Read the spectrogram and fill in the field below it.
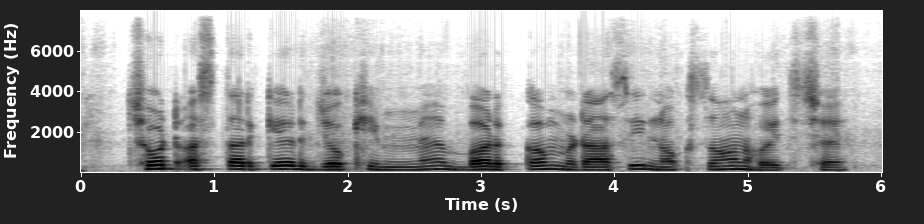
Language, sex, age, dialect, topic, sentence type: Maithili, male, 31-35, Bajjika, banking, statement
